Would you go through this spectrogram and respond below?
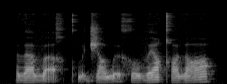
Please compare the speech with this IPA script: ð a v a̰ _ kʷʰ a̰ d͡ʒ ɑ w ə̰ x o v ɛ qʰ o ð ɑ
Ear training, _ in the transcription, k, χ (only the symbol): χ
